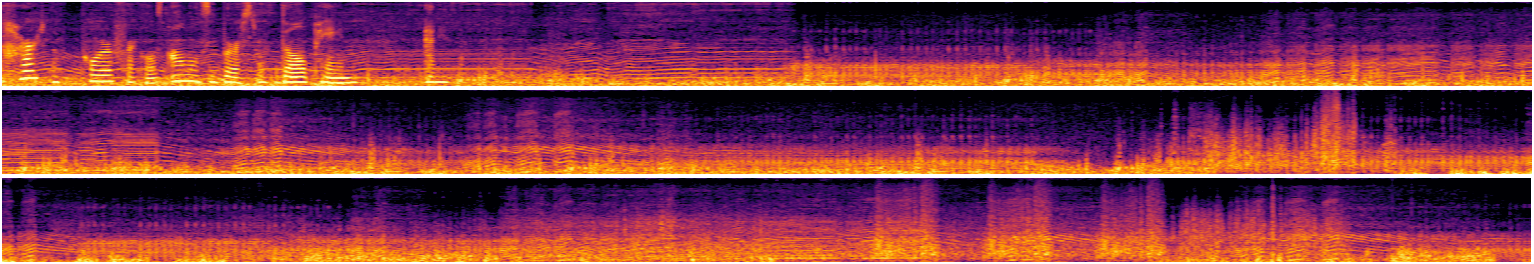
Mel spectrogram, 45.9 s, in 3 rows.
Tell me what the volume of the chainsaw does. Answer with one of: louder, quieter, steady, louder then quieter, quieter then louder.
steady.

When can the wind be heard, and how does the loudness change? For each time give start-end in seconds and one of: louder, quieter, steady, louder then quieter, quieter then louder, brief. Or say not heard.
0.0-45.8 steady.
